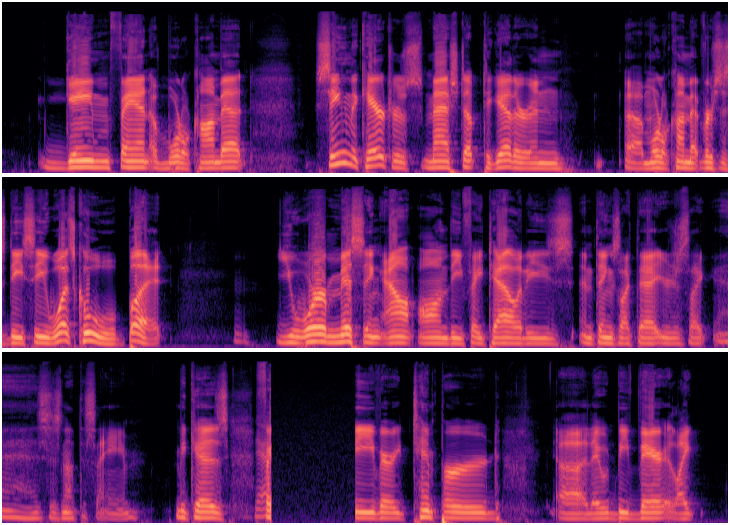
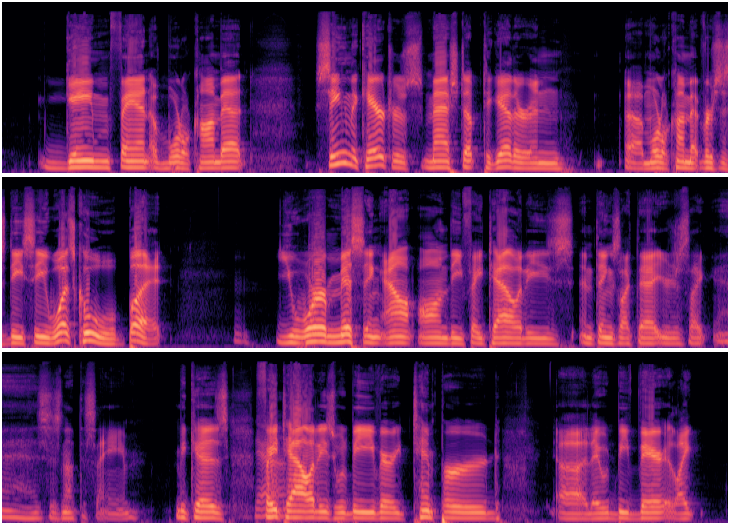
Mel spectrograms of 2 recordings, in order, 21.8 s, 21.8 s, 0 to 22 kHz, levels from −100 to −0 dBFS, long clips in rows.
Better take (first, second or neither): second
